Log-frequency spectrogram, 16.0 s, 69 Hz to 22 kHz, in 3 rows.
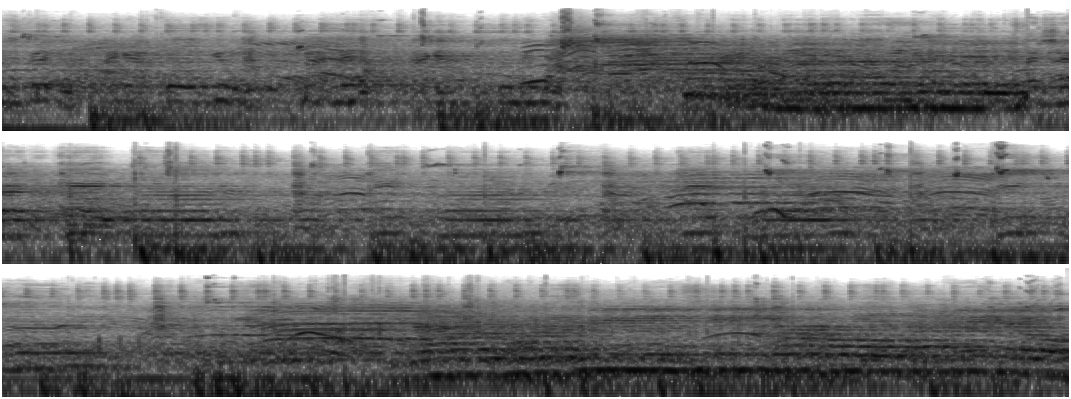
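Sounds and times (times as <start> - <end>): sneaker squeaks: 0.0 - 0.5, 1.1 - 5.1, 5.7 - 16.0
music with steady bass line: 0.0 - 4.4, 5.0 - 16.0.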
